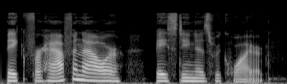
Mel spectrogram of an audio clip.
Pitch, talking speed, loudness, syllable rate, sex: 160 Hz, 165 wpm, -19 LUFS, 4.8 syllables/s, female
